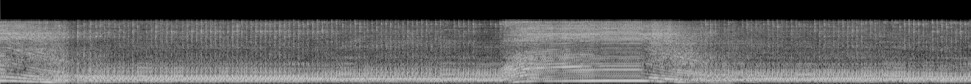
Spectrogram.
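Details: Shindaiwa PB270 power broom two-stroke after carburetor repair with fresh gas: runs clean and steady, dips and picks back up smoothly around the fifth second, holding a healthy, even note; normal running.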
